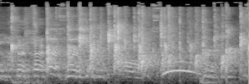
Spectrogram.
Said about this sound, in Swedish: Ringande applåder.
